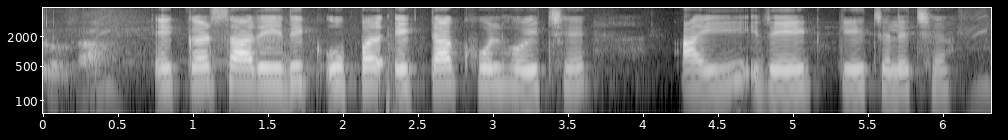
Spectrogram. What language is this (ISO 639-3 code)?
mai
